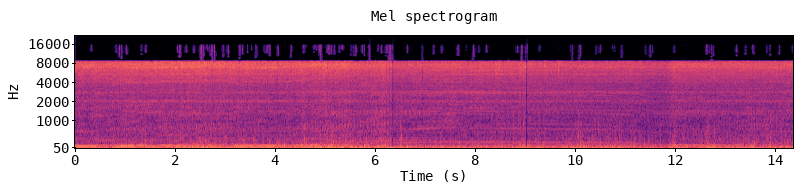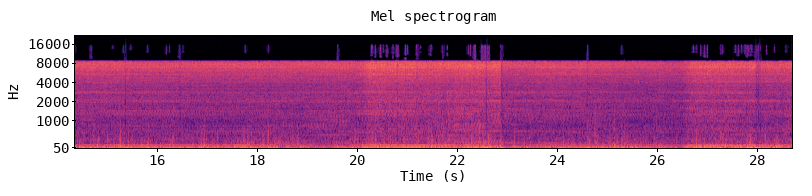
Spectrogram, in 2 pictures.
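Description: A vehicle's engine runs steadily as it drives along a dirt road, with a deep low hum throughout. Its revs rise and fall a few times about six to twelve seconds in.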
